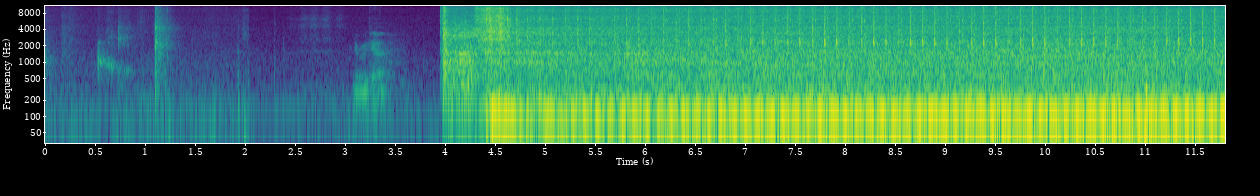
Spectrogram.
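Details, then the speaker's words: 1973 Plymouth Duster 360 V8, valve cover off at cold idle: steady light clacking about four a second; a pushrod found not rotating, pointing to a sticking hydraulic lifter. "that was not moving think that's where our problem is definitely sound like the flash coming from in here this is the one that wasn't moving"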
